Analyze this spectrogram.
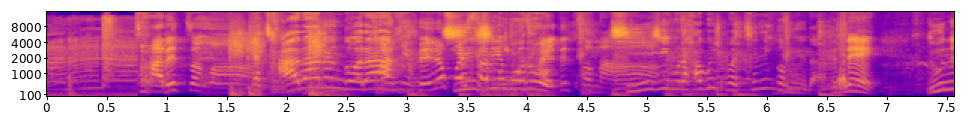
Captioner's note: bickering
